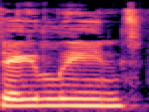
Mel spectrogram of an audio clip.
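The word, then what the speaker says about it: Aleene's: I never say I think this is Ailen's. I think it's pronounced aliens.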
